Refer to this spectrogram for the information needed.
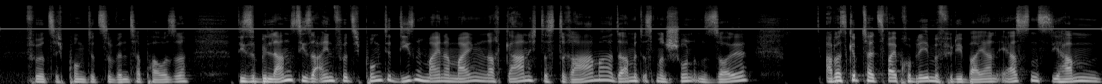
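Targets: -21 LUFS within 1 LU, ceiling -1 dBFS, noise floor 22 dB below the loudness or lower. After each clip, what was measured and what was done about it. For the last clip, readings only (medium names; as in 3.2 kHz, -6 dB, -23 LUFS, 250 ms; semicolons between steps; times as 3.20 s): steady tone 5.3 kHz; tone level -36 dBFS; loudness -26.0 LUFS; peak level -7.5 dBFS; loudness target -21.0 LUFS
-> band-stop 5.3 kHz, Q 30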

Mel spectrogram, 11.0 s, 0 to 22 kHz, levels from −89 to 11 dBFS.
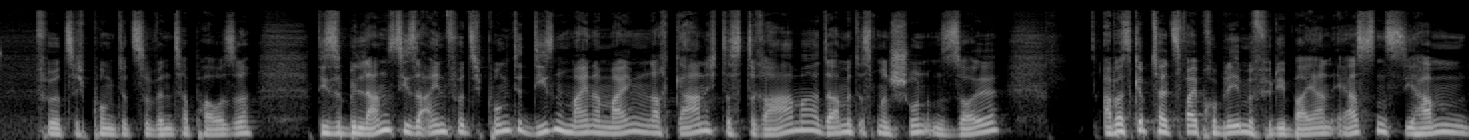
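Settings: steady tone not found; loudness -26.5 LUFS; peak level -7.5 dBFS; loudness target -21.0 LUFS
-> trim +5.5 dB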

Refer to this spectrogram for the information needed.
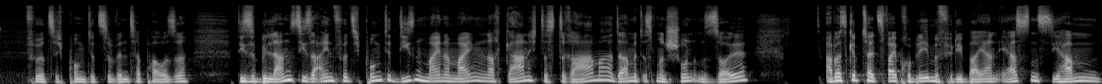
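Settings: loudness -21.0 LUFS; peak level -2.0 dBFS; noise floor -56 dBFS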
